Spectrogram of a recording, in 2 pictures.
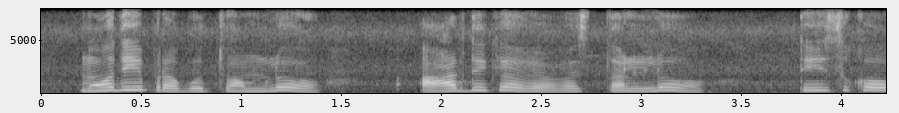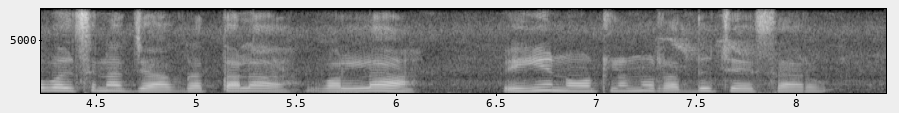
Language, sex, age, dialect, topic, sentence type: Telugu, female, 25-30, Central/Coastal, banking, statement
